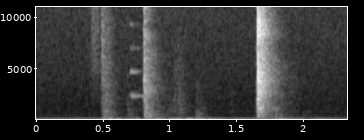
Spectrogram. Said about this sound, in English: Shutting my door.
